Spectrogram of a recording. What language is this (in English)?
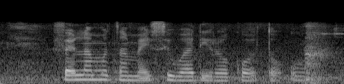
Tswana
